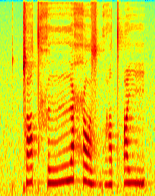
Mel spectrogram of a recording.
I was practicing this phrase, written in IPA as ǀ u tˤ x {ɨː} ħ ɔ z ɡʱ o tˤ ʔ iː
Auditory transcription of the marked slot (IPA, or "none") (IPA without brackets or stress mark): ɨː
